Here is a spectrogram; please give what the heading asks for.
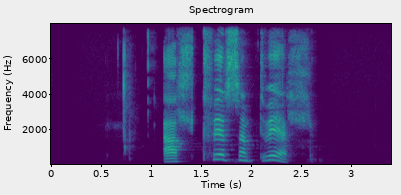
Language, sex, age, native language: Icelandic, female, 40-49, Icelandic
